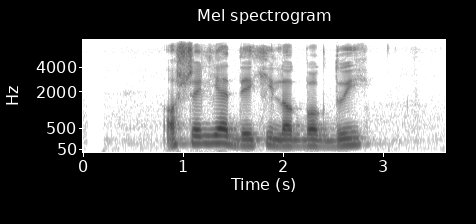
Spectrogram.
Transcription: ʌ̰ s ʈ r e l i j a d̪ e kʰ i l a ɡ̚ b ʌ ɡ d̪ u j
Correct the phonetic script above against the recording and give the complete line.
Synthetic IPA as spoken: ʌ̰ s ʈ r e l i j a d̪ e kʰ i l ʌ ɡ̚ b ʌ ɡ d̪ u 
